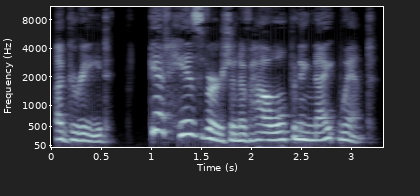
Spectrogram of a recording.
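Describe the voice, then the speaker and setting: An actress playing a cautious, sensible time traveller in conversational radio play dialogue. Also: female voice, on the low side, very animated, moderate pace. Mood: reasoning, critical.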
